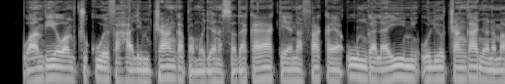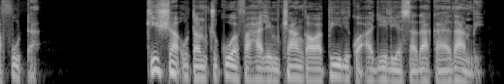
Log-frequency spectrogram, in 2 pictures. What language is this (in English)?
Swahili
